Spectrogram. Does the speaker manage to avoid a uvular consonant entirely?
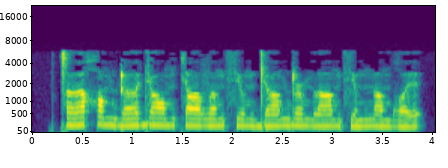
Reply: no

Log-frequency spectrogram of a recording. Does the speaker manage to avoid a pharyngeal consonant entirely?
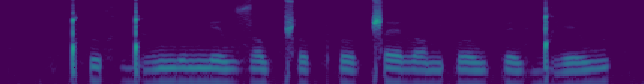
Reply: yes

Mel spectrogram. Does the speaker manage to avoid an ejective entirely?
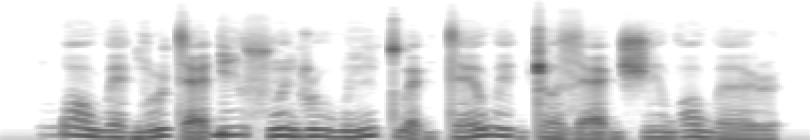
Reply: yes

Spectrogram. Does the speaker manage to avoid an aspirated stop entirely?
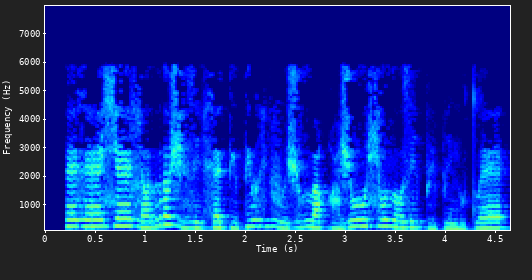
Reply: yes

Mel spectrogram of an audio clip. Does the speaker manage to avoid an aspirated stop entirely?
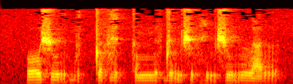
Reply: yes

